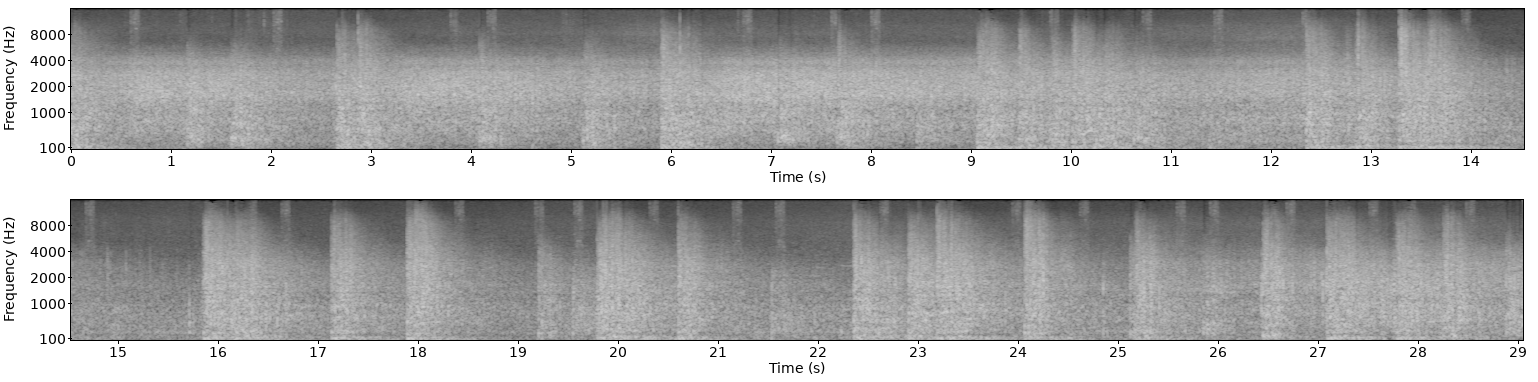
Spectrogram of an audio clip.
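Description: Aerial firework shells bursting in rapid succession: a continuous rolling rumble of booms with many sharp reports close together, densest in the second half.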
